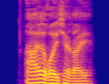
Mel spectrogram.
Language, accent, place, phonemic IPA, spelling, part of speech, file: German, Germany, Berlin, /ˈaːlʁɔɪ̯çəˌʁaɪ̯/, Aalräucherei, noun, De-Aalräucherei.ogg
- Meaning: eel smokehouse, eel smokery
